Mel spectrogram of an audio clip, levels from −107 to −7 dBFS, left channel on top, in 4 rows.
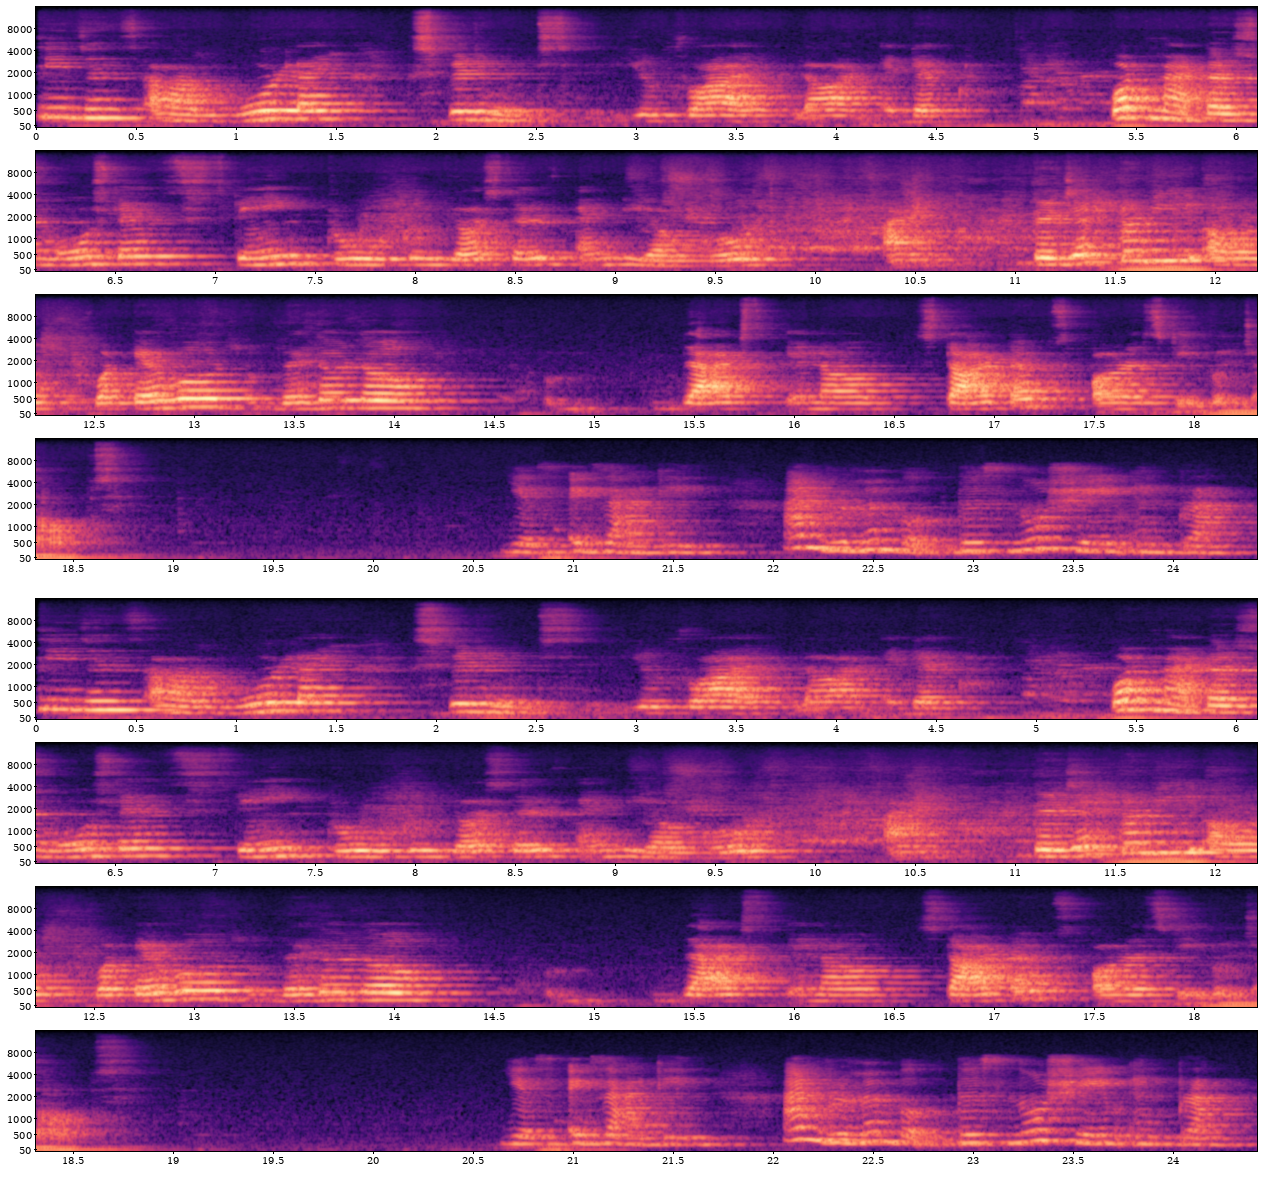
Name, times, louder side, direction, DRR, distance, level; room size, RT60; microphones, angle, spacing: voice 1, 0.0-1.5 1.9-2.6 3.0-4.6 4.9-14.2 14.8-15.0 15.4-16.5 16.8-18.5, left 2 dB, 55° left, 3 dB, 0.6 m, -21 dB
voice 2, 20.6-21.6 22.0-24.2, right 1 dB, 90° right, 0 dB, 0.9 m, -27 dB
4.1 x 3.4 x 3.0 m, 0.69 s
head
